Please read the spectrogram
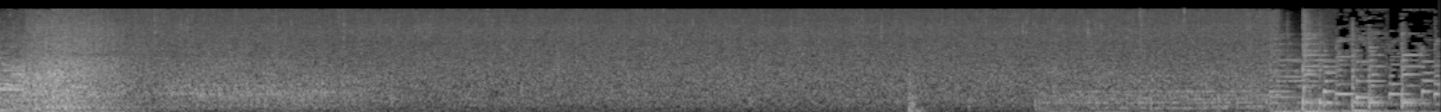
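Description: Steady, even hiss of rain falling on wet pavement, after a burst of crowd cheering fades out in the first second. One faint knock comes about seven seconds in, and music fades in toward the end.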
